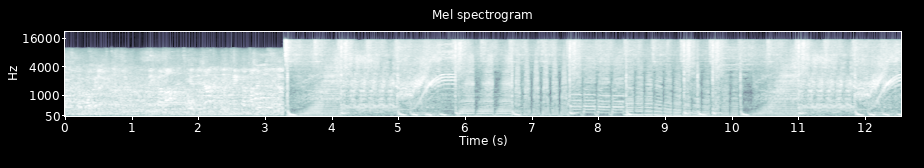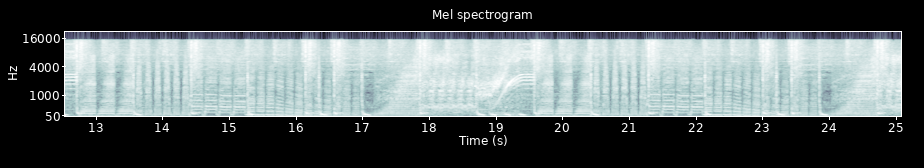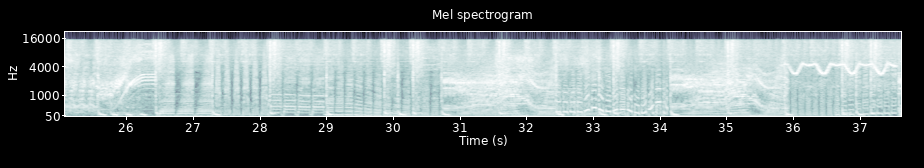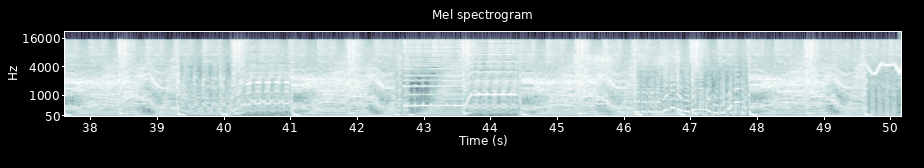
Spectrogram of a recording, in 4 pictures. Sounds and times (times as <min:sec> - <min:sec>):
Dubstep: 0:03.3 - 0:50.1.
